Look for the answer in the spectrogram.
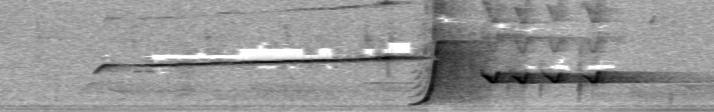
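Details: Lyrebird of Australian forests, a skilled mimic, holding a long thin slowly rising whistle that ends in a sharp upward sweep, followed by a quick high stuttering trill.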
